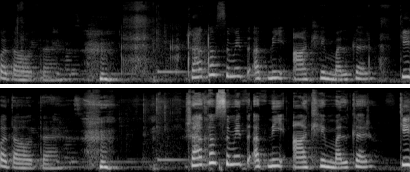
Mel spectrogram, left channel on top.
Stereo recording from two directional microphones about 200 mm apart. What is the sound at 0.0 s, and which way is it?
A woman's voice, 50° right (ahead or behind).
